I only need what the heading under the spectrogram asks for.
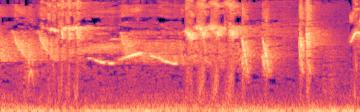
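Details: Brown-chested jungle flycatcher song meant to draw other birds into singing: a long wavering whistle rising and falling, then quick high slurs and short sharp notes, over low constant noise.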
